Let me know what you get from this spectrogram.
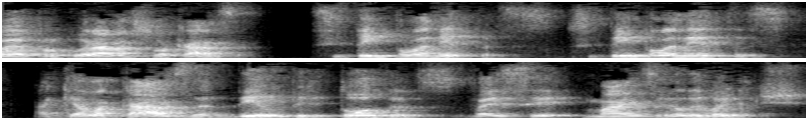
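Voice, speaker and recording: A man with a strong southern Brazilian accent, talking at a fairly slow pace. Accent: strong gaúcho (southern Brazilian). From Brazil, Rio Grande do Sul. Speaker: astrologer. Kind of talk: live astrology consultation and teaching. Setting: live stream.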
